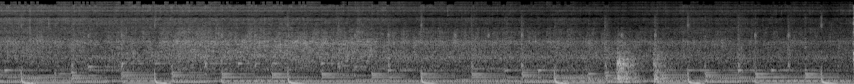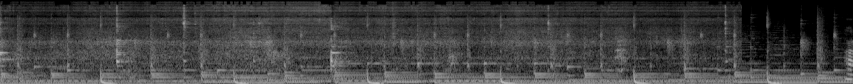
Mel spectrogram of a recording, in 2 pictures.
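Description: Bhog rice frying in a pan for a fish head muri ghonto made with a katla fish head, giving a steady close sizzle with occasional stirring scrapes throughout and no voices.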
